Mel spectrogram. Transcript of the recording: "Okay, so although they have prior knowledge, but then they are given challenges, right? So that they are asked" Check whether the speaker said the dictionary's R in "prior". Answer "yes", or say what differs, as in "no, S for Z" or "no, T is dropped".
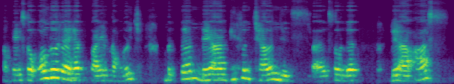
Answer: no, R is dropped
